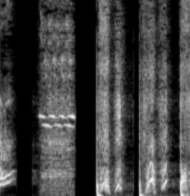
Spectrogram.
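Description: Sound effects for the animated Pixar desk lamp hopping: a squeak sliding in pitch, a short hiss, then four quick hits a second or so in, each falling in pitch.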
